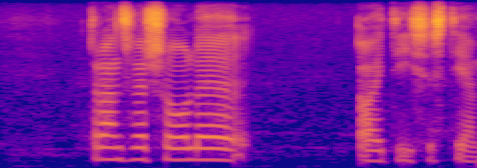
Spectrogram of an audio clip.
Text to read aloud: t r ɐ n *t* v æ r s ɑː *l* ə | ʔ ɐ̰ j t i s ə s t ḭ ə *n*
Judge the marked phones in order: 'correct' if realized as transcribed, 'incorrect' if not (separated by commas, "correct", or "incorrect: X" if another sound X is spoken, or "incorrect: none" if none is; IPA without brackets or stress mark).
incorrect: s, correct, incorrect: m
